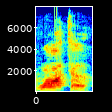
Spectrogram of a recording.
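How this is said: The T is hard and the R is dropped. "you say the T as a hard T... you don't say the R at all"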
